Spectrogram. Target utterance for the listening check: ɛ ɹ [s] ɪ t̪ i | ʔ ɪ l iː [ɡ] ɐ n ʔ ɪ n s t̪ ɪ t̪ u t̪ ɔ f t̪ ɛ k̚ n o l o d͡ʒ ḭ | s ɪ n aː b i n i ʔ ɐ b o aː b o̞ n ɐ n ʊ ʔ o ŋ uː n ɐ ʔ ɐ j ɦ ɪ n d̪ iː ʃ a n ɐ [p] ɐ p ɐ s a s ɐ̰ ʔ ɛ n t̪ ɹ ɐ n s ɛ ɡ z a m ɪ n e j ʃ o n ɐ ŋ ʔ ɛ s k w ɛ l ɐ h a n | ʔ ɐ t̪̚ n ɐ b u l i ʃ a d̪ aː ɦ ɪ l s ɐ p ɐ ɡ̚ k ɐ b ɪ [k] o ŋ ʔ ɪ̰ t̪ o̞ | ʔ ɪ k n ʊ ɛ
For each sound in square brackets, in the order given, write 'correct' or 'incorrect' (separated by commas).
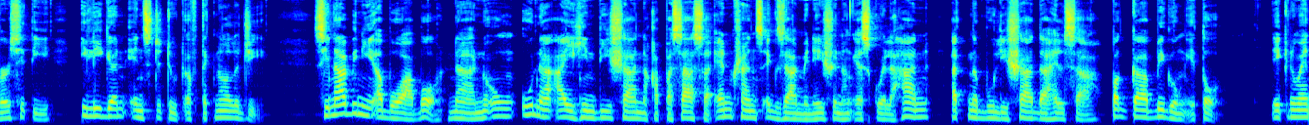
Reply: correct, correct, incorrect, incorrect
